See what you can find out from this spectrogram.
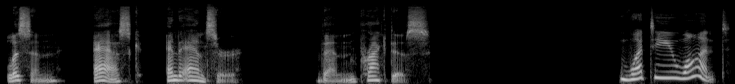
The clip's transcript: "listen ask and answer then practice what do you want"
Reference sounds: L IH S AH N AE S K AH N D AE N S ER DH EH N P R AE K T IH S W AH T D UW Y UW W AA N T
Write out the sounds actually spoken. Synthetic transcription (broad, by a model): L IH S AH N AE S K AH N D AE N S ER DH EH N P R AE K T IH S W AH T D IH Y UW W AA N T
